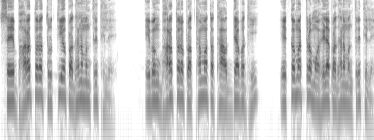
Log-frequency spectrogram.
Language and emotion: Odia, neutral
